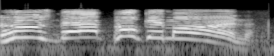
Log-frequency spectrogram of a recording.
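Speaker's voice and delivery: high, drawn-out cartoon announcer call. TV show calls out to the viewers, high announcer imitation. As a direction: stretch it out like a TV quiz jingle. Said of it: "I heard on the T V it said".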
